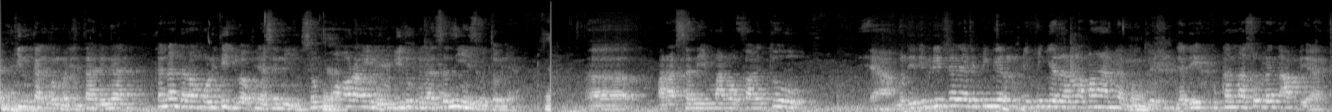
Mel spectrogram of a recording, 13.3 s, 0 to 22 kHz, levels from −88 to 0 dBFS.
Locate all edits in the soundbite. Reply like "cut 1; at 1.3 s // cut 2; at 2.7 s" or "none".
cut 1; at 5.5 s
